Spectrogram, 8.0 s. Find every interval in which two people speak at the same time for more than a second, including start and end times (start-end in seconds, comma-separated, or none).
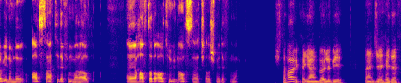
none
